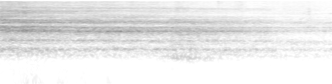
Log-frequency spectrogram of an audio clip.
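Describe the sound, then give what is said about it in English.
A deep breath is slowly exhaled during a guided breathing exercise. The soft, breathy rush lasts under two seconds and gradually fades, quiet and alone with no talk. “Another deep breath in. And letting it go.”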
